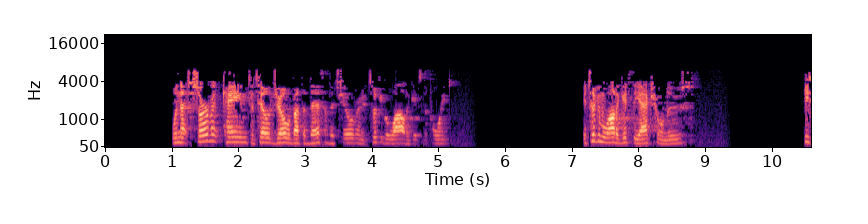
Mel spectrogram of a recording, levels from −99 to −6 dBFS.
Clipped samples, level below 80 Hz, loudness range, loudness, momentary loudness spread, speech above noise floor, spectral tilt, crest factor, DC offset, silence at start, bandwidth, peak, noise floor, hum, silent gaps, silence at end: under 0.1%; -70 dBFS; 8 LU; -22 LUFS; 20 LU; 46 dB; -1.5 dB/octave; 22 dB; under 0.1%; 1 s; 6.4 kHz; -2 dBFS; -69 dBFS; none; 5.58-7.17 s, 9.39-10.46 s; 0 s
